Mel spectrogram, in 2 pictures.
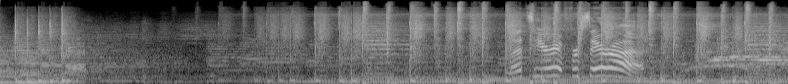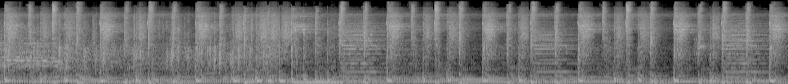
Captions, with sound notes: Let's hear it for Sarah! (audience cheers and applauds) (upbeat surf-rock music continues)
